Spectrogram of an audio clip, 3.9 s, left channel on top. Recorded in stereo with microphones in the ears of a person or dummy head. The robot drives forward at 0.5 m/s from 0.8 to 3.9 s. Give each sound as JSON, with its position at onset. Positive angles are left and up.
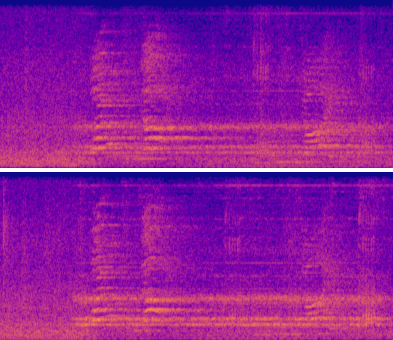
{"t": 0.9, "sound": "a shout", "side_deg": -25, "distance_m": 4.5}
